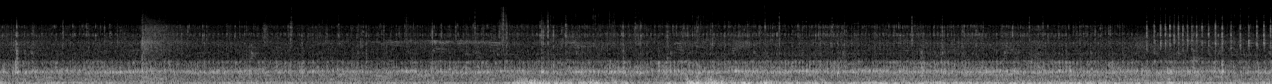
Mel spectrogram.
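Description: Small wheels rumble and rattle over paving stones.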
